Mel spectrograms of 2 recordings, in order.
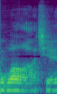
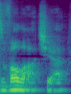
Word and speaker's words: Wallachia: The funny thing about Wallachia is that, and I keep saying it Wallachia, it's Wallachia.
